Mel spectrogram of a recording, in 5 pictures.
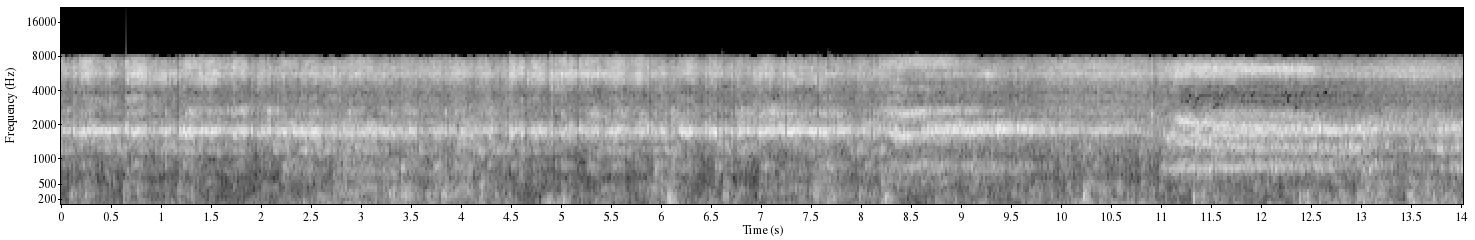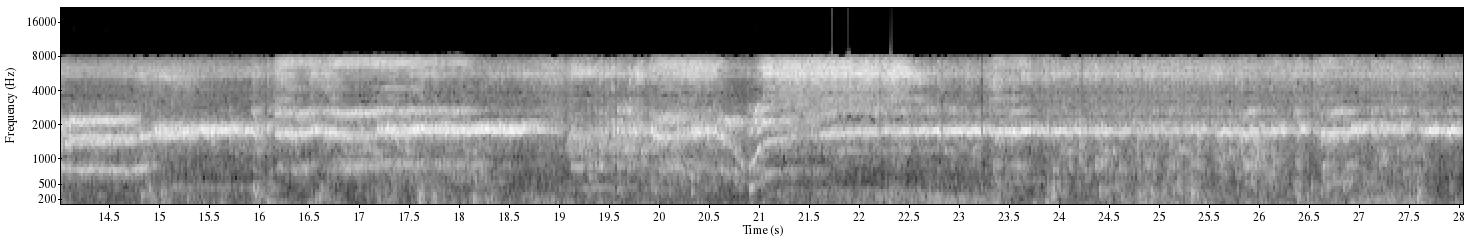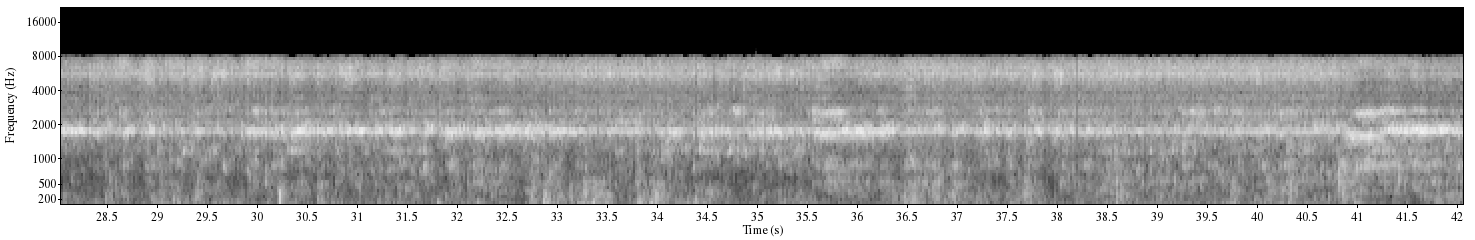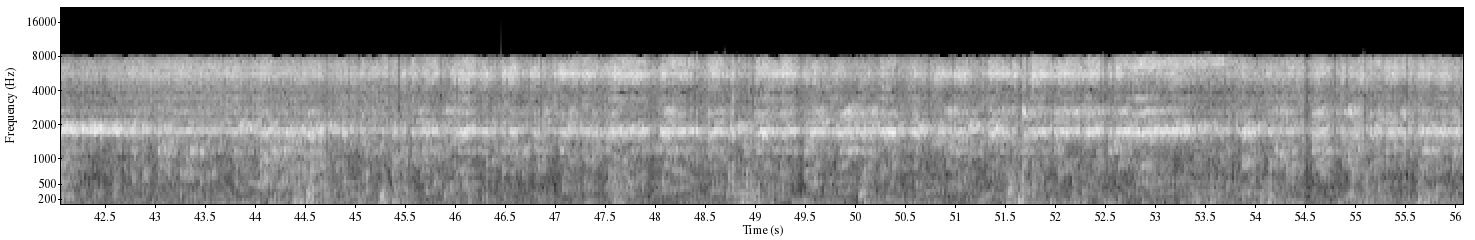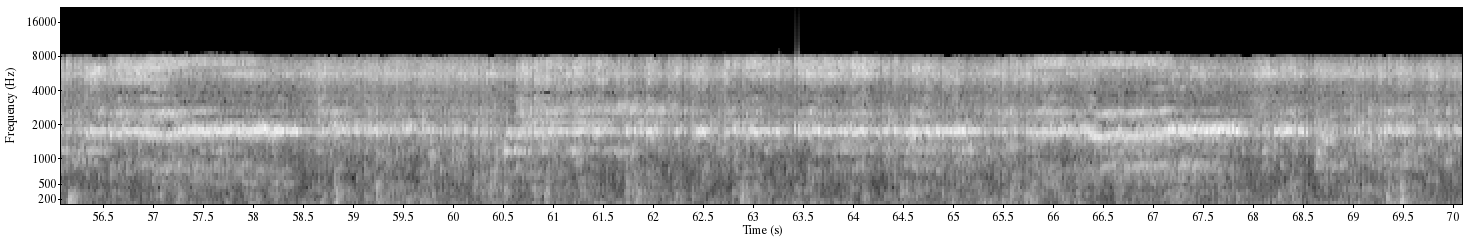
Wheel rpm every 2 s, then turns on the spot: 230, 230, 230, 230, 230, 220, 190, 210, 220, 230, 170, 230, 230, 230, 230, 230, 230, 230, 230, 230, 230, 240, 230, 230, 230, 230, 230, 230, 230, 230, 230, 240, 230, 230, 230.
none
